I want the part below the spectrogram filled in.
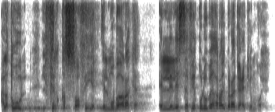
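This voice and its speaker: With an Egyptian accent, this preacher speaks fast in a slightly high, expressive voice that's creaky and a little mellow. His sermon is impassioned, switching between classical and colloquial Arabic. Long hall reverb fills the recording.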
